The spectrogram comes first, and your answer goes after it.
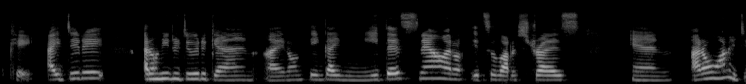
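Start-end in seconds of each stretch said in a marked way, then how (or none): none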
